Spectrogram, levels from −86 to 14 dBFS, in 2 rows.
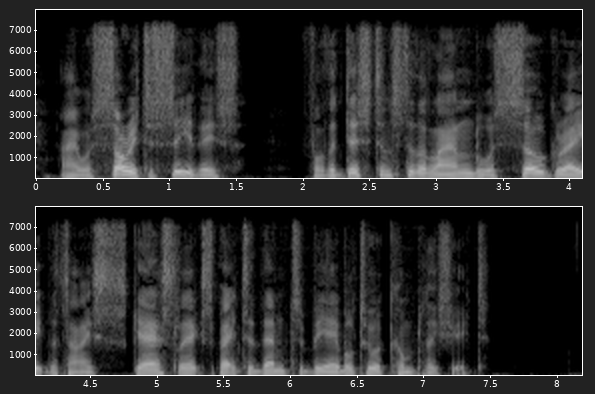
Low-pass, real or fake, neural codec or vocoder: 7.2 kHz; real; none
